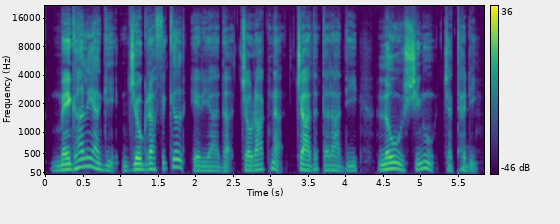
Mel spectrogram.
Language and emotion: Manipuri, neutral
